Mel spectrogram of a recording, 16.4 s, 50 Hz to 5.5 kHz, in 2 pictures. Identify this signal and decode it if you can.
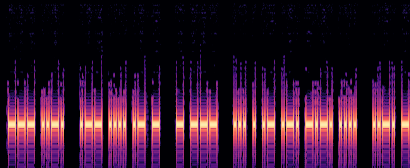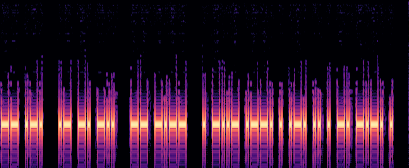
Morse code, heard as a keyed tone, about 25 wpm, 600 Hz. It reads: OF WHAT TO SEARCH FOR AND MY EXPERIENCE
